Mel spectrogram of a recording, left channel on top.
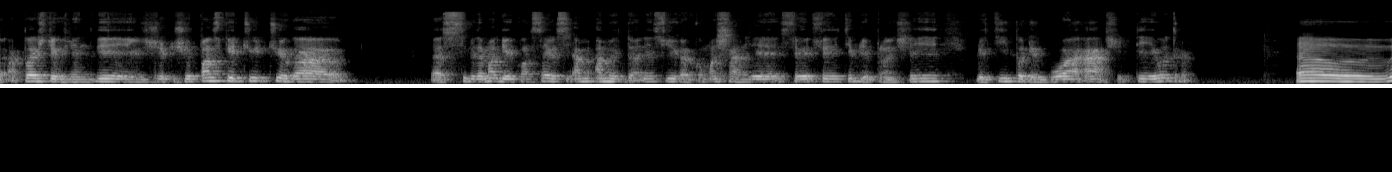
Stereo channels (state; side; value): silent; right; digital silence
